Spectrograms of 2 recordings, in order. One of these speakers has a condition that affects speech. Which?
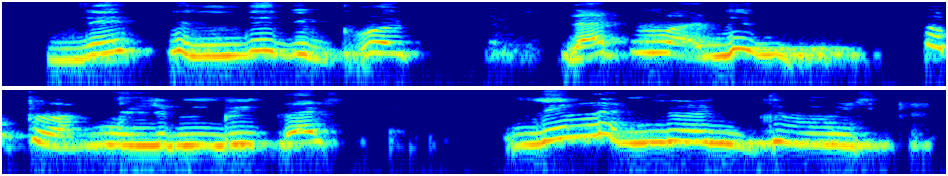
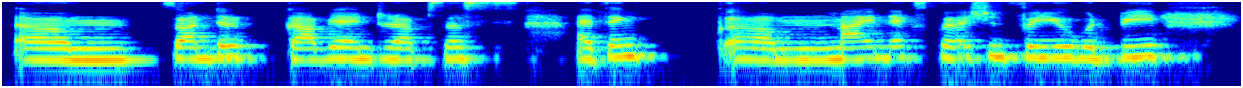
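The first: cerebral palsy.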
